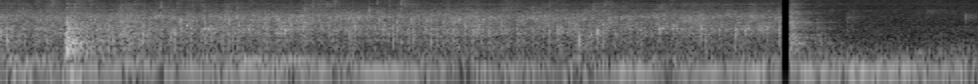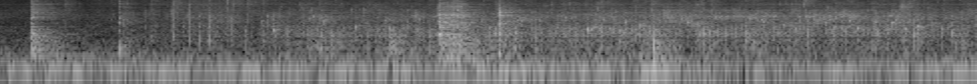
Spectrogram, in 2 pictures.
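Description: Onions for an Assamese-style pumpkin curry sizzle loudly in hot oil in a pan, a dense continuous crackle broken by a few sharp stirring scrapes and clinks, close and without speech.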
